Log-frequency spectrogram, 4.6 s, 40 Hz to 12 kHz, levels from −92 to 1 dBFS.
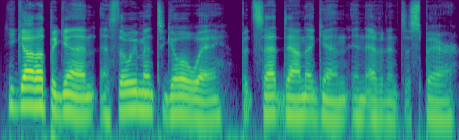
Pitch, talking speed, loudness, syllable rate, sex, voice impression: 115 Hz, 235 wpm, -20 LUFS, 5.6 syllables/s, male, masculine, adult-like, slightly middle-aged, slightly thick, slightly tensed, slightly weak, bright, slightly soft, clear, fluent, slightly cool, slightly intellectual, refreshing, sincere, calm, slightly friendly, slightly reassuring, slightly elegant, slightly lively, slightly kind, slightly modest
